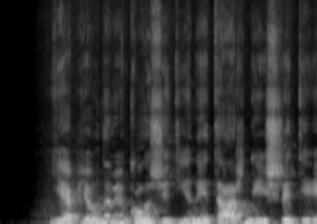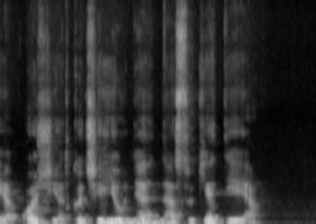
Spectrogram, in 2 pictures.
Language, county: Lithuanian, Vilnius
